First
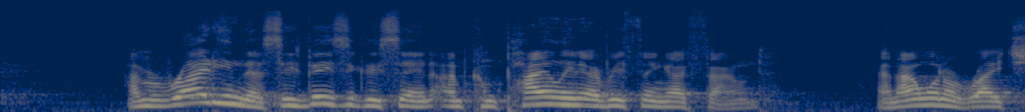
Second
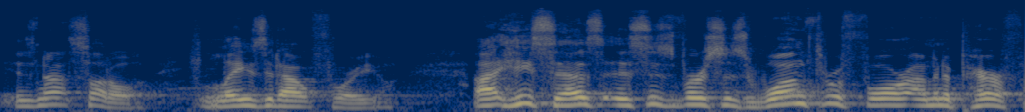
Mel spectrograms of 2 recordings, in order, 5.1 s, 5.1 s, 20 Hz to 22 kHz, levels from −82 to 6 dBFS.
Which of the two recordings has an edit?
second; 1 cut; at 1.0 s

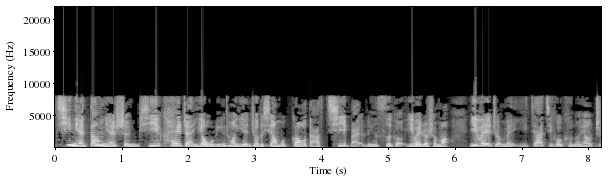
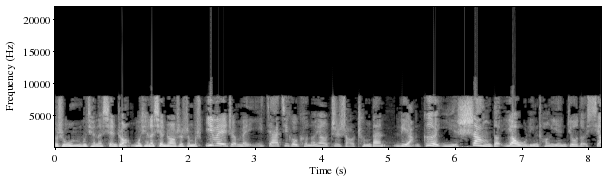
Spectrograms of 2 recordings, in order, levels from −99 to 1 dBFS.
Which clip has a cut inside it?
second; 1 cut; at 2.1 s

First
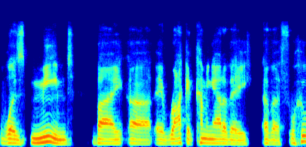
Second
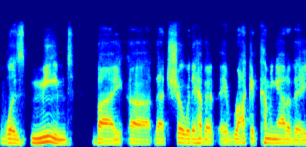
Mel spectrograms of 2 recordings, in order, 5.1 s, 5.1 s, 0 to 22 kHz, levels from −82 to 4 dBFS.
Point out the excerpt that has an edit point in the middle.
first; 1 cut; at 2.5 s

